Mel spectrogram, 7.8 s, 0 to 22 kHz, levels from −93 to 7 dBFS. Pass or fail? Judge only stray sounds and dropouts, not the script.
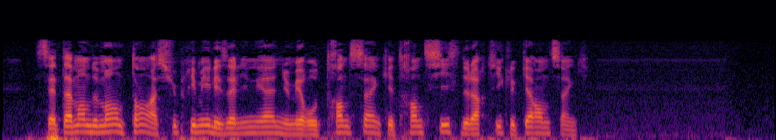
pass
